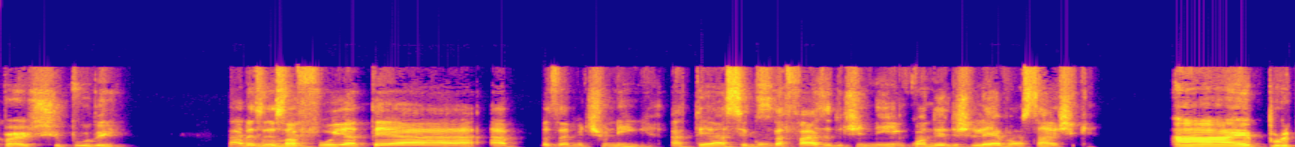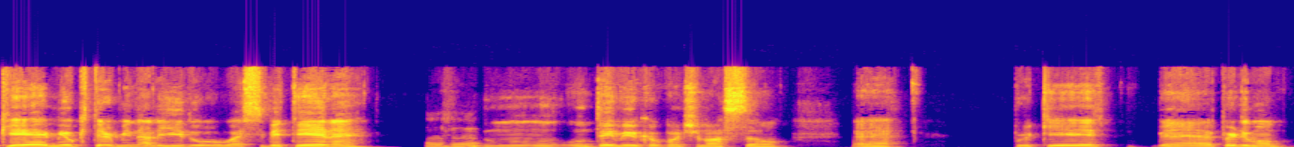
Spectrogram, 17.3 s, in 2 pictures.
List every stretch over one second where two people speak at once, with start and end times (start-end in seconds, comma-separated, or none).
none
